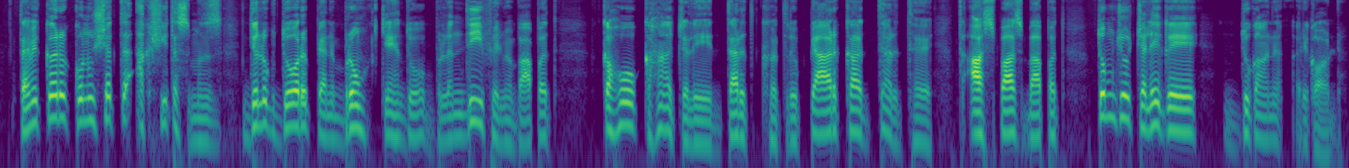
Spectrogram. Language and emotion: Kashmiri, neutral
